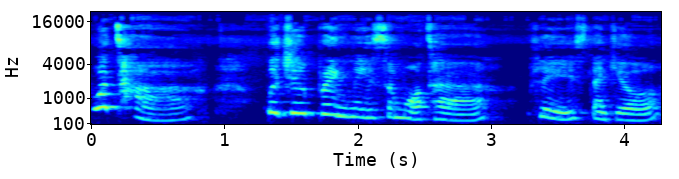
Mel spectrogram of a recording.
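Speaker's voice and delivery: put-on London English girl's accent. Introducing Zeta, twenty-nine, who is from London, imitating her London English accent. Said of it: "she has that London English accent".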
